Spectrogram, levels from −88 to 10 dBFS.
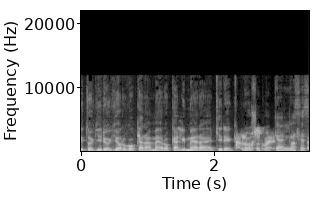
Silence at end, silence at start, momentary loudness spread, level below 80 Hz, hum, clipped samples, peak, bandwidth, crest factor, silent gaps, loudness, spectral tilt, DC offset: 0 s; 0 s; 3 LU; -46 dBFS; none; under 0.1%; 0 dBFS; 12 kHz; 16 dB; none; -17 LUFS; -5.5 dB/octave; under 0.1%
